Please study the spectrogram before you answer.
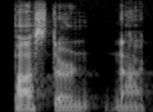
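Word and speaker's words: Pastrnak: Is it Pastasternac? Is it Pastor Knack? And he was like, Pastor Knack.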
